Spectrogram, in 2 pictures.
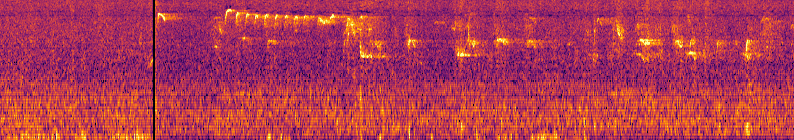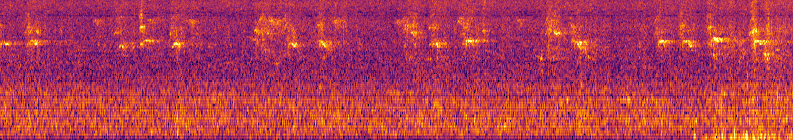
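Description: Small birds chirping and twittering faintly over a steady background hiss. Short high calls begin about a second and a half in, with a quick falling run of notes soon after, and continue on and off.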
